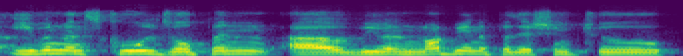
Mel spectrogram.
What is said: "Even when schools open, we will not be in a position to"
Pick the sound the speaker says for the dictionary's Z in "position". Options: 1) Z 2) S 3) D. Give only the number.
1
